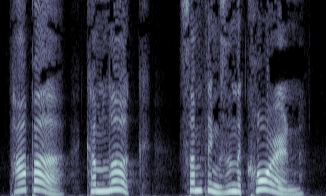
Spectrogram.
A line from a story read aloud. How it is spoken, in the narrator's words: My niece would gasp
